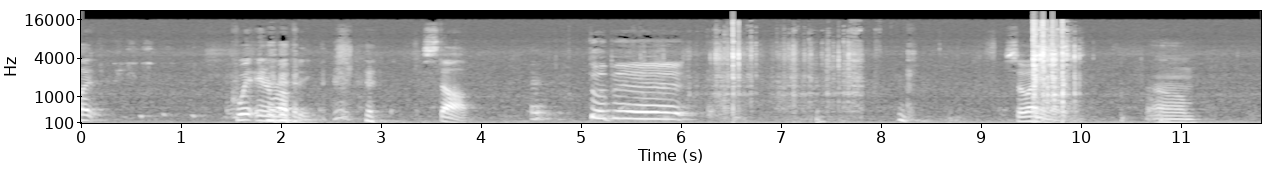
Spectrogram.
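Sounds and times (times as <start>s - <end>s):
speech: 0.0s - 0.7s, 1.5s - 6.4s, 8.2s - 8.4s, 9.3s - 10.0s, 10.7s - 11.2s
laughter: 0.2s - 3.3s
keys clattering onto a hard desk: 6.3s - 8.0s, 9.5s - 10.1s.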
